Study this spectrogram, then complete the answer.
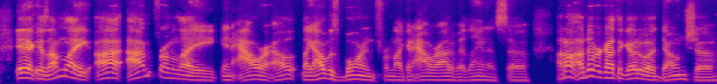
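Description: A man with a plain, everyday voice speaks in an American accent at a medium pitch, fairly quickly and with hardly any pauses, his intonation lively. The recording is very clean with a silent background, and the sound is dry and close with no echo. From Georgia, US (Augusta). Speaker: wrestling commentator and content creator. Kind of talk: casual chat.

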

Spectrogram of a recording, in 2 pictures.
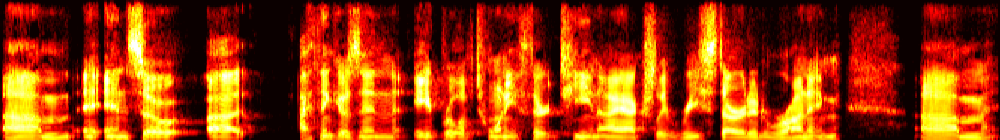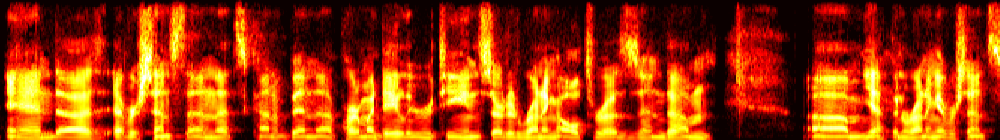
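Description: A normal speaking voice from a man with an American accent, fairly low pitch, fairly even intonation, very even loudness and a moderate pace. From Minnesota. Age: 30s. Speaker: ultrarunner. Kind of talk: interview. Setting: remote call.

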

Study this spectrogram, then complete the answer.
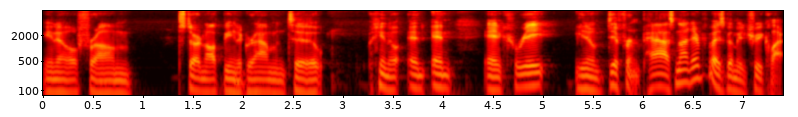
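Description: Over a quiet background, a man speaks fairly quickly in a fairly low pitch with ordinary pitch variation. His loudness stays very even. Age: 50s. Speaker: tree care company owner. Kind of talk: casual interview. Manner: halting with many repetitions.

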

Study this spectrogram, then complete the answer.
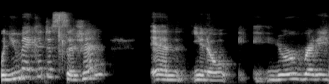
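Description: A woman with a Canadian accent and a fairly high pitch talks at a fairly slow pace in an ordinary speaking voice. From Canada. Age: 40s. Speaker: holistic nutritionist. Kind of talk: interview.

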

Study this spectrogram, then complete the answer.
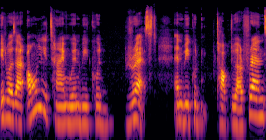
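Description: At a fairly slow pace, a woman speaks with a Nepali accent and ordinary pitch variation, captured on a very clean recording with a silent background. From Nepal, Kathmandu area. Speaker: activist and documentary filmmaker. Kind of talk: interview.

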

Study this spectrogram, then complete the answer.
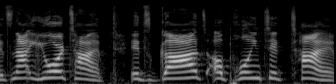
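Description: A woman with a high pitch uses a raised, projected voice that has a bright, sharp tone. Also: very clean recording, silent background. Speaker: podcast host and ministry leader. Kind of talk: faith-based podcast talk with declarations. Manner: casual, chatty.

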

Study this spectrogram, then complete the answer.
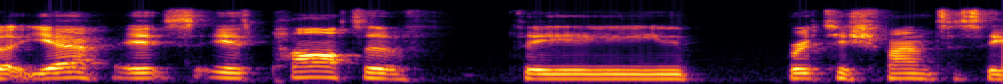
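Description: Here a man talks at a very slow pace with a South Yorkshire accent. His voice is pitched fairly high. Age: 40s. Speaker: fantasy author. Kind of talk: interview.

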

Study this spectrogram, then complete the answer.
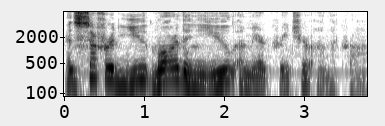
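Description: This man's dark, mellow, somewhat breathy voice sits fairly high in pitch and moves in very wide pitch swings at a fairly slow pace. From British Columbia, Canada. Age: 70s. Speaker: preacher. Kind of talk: sermon. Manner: earnest, preaching.

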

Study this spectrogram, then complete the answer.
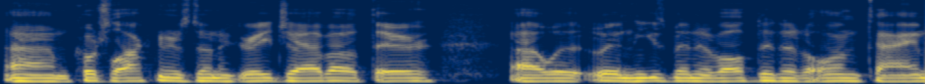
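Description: A man in an Upper Midwest accent, medium-pitched, with a dark, mellow tone, monotone, flat intonation and a very fast pace. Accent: Upper Midwest American. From South Dakota, Sioux Falls. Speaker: financial planner and community volunteer. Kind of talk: casual interview.

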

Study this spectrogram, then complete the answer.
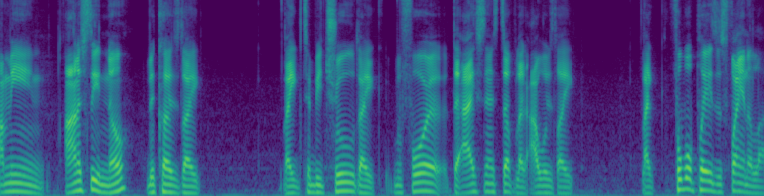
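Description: A man speaks in a New York accent at a moderate pace, using medium pitch and ordinary pitch variation. His speech has long, frequent pauses. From Brooklyn, New York. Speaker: amputee college football player. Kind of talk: interview testimony.

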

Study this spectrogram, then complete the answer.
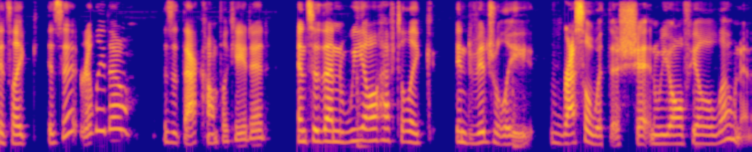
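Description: With a plain, everyday voice at medium pitch, a woman talks at a fairly quick pace and with lively intonation, the sound dry and close with no echo. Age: 30s. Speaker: podcast host. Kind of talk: casual chat.

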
